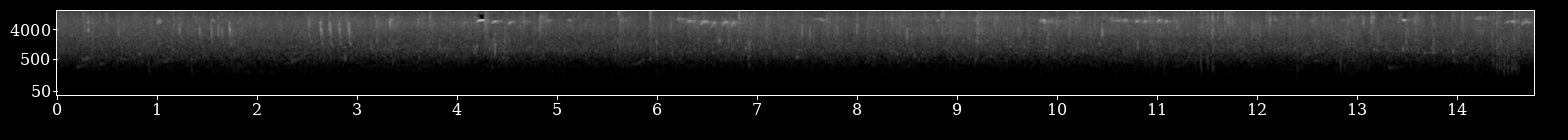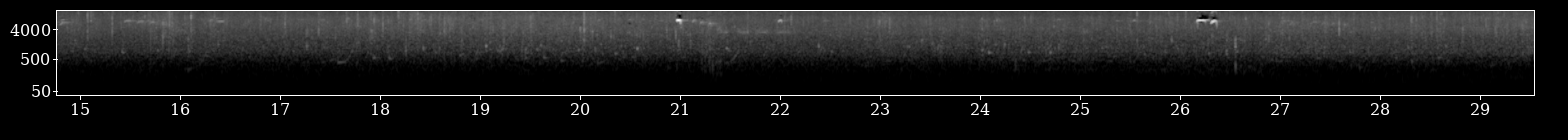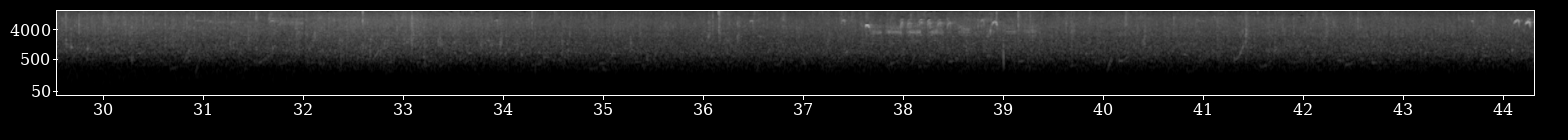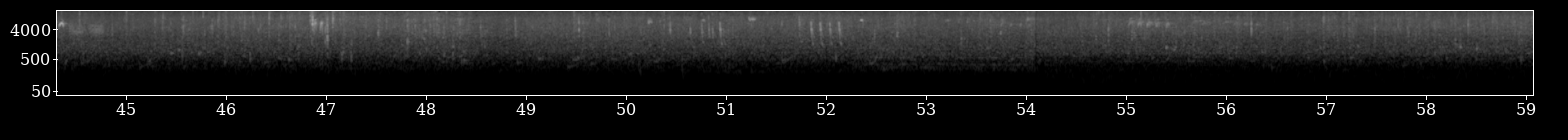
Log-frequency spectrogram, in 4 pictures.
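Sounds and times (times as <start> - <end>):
soft hiss: 0.0 - 59.0.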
